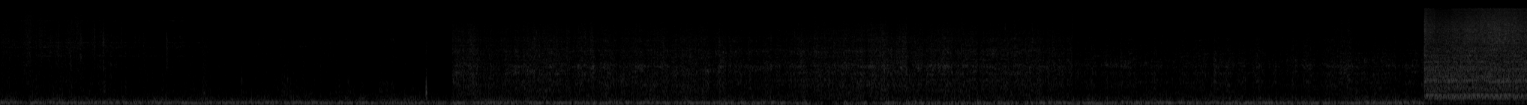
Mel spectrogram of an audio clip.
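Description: Wind blows hard and rumbles across open water.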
